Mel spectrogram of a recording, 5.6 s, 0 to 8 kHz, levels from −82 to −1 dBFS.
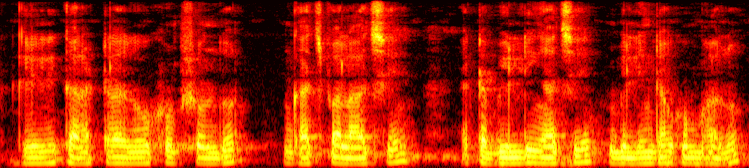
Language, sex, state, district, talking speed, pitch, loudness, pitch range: Bengali, male, West Bengal, North 24 Parganas, 170 wpm, 100 Hz, -17 LUFS, 95-100 Hz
